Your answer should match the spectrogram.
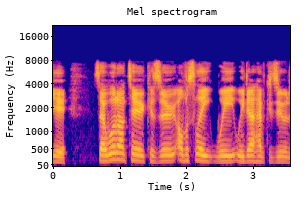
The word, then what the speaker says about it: Cazoo: I hope I'm saying that properly, but it's Cazoo. Yeah, so that makes sense. Car and Zoo.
